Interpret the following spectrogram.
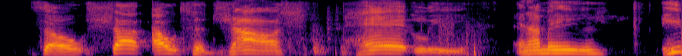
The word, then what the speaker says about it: Padley: man patley excuse me they called him Patty though Patty is his uh boxing name I keep calling him Patty his Pad Ley okay I don't want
